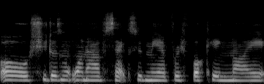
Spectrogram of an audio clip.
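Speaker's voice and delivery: ordinary delivery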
